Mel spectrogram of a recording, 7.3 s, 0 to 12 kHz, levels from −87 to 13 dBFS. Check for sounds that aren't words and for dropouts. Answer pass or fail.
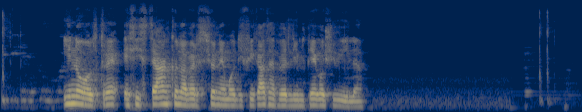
pass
